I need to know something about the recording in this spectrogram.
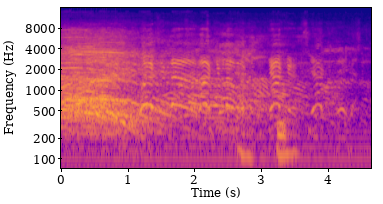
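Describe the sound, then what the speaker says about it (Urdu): Crowd at a religious gathering in Muslim Town, Rawalpindi, chanting a slogan in unison, loud rhythmic group voices that swell and then fade toward the end. "سب اس نعرے میں شریک ہو جائیں سب"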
